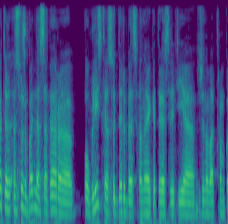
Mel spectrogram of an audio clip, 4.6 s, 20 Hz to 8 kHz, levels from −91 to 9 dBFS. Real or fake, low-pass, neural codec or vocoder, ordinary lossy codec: real; 7.2 kHz; none; AAC, 32 kbps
